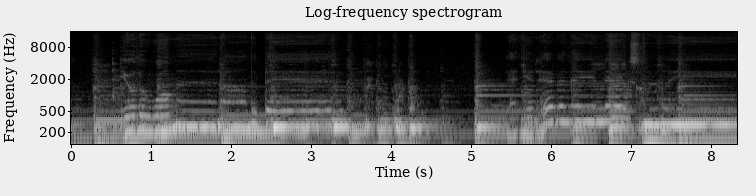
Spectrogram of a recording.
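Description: An acoustic guitar is strummed and fingered while a man's voice sings along without clear words. The playing dies away about halfway through, starts again suddenly, and ends on a chord left ringing.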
